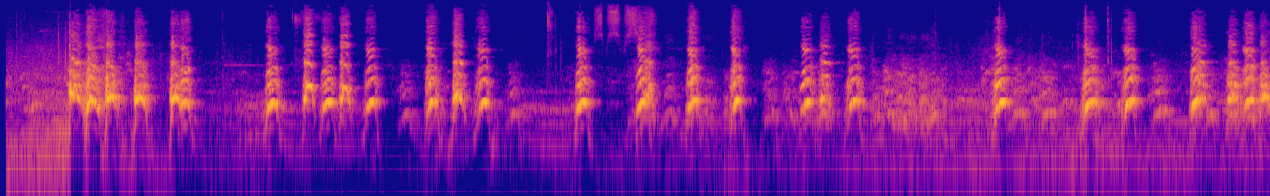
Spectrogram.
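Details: Dogs described as shy give a run of sharp, mid-pitched barks in quick bursts, some spaced about a second apart, with short pauses and softer whining yips between the louder barks.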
